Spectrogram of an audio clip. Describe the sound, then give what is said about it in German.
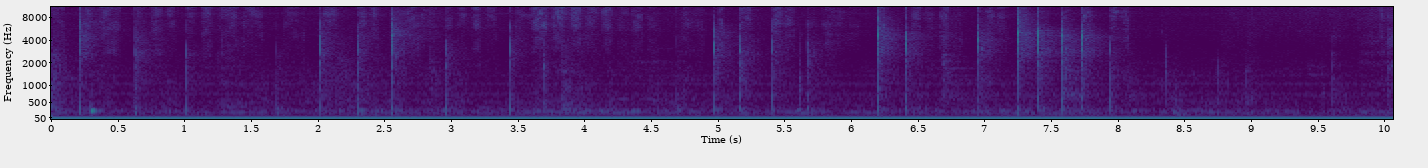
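A pen scratches out a handwritten heading during a physics lecture, with many quiet, short strokes and ticks in an uneven rhythm. The writing is faint and there is no talk. “schreibe es jetzt nochmal ordentlich auf”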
